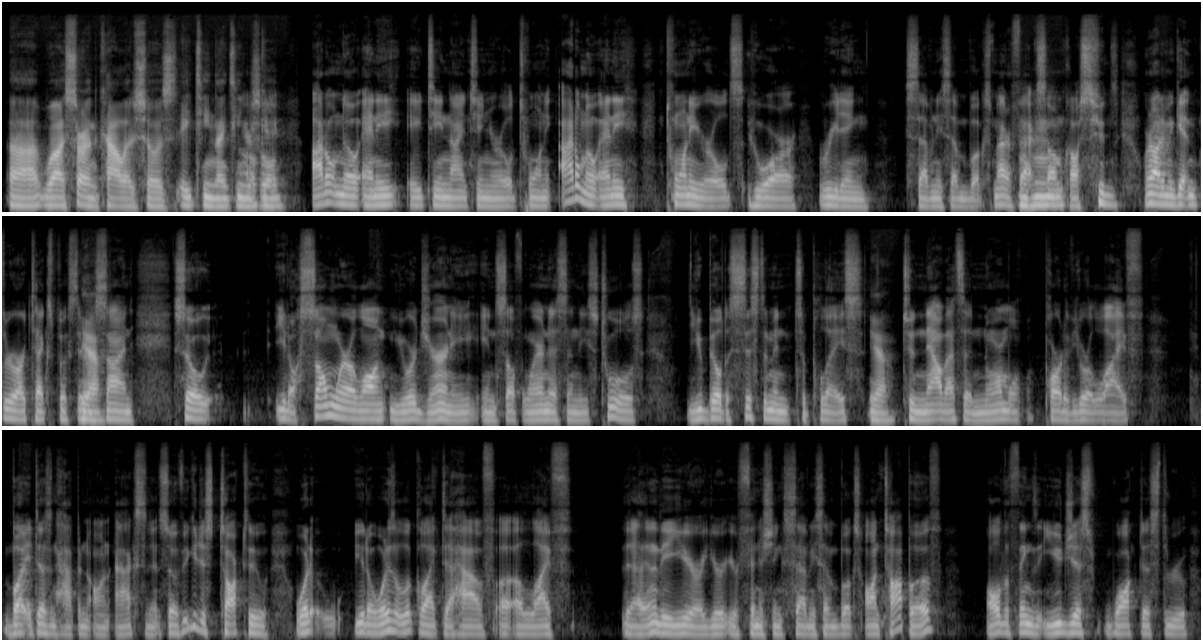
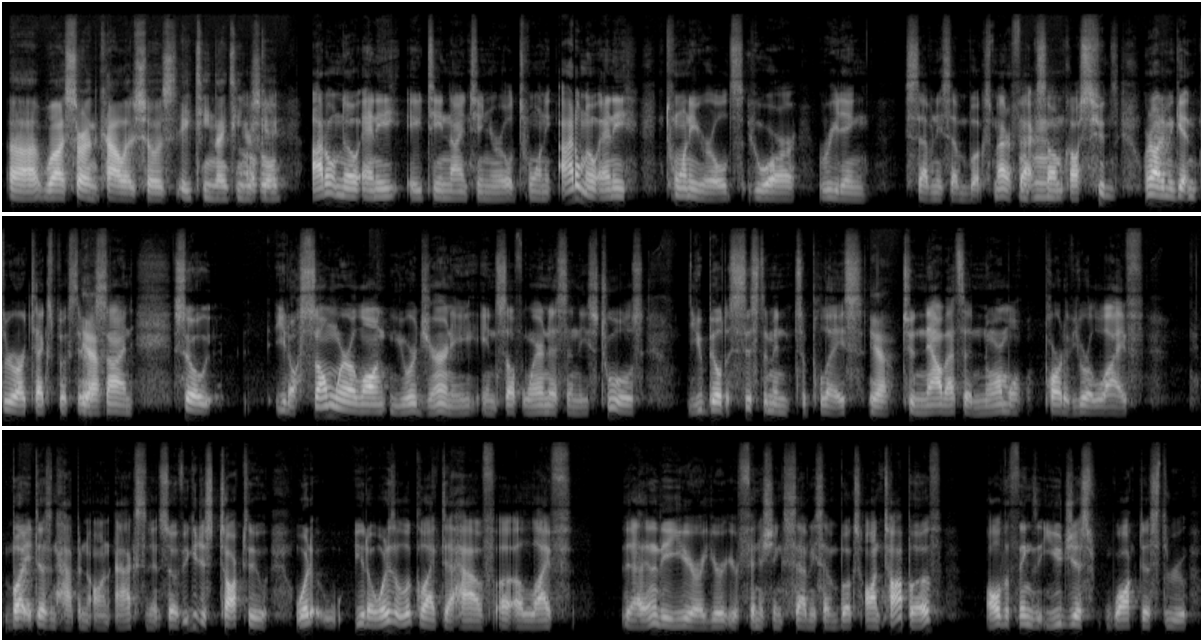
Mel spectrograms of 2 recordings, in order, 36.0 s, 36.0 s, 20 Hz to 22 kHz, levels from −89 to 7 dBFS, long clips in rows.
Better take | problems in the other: first | thin; very; fading below 400 Hz

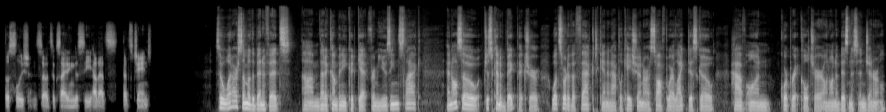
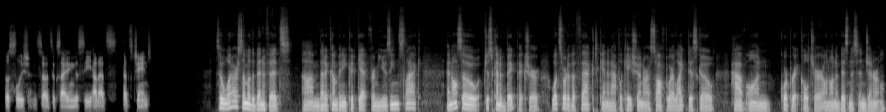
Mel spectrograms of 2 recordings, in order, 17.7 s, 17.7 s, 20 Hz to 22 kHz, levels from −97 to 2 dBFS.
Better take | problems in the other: first | muffled; very; fading above 3 kHz

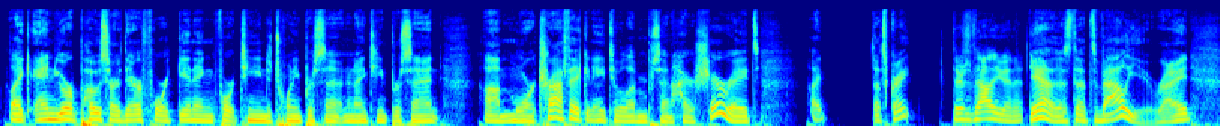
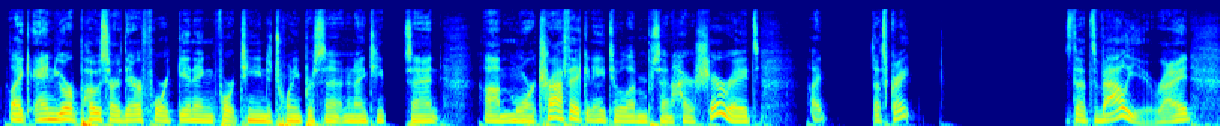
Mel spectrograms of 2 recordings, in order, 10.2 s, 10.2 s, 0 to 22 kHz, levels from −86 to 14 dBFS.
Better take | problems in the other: first | audio cutting out; at 3 s and at 8 s for 1 s

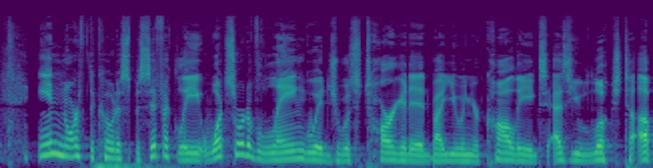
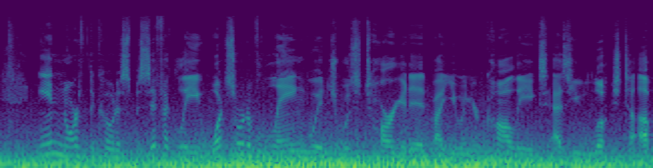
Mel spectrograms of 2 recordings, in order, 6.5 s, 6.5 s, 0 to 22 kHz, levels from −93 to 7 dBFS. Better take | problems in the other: first | wind noise on the microphone; heavy; 3 dB below the speech

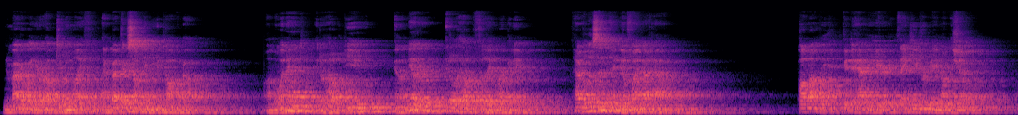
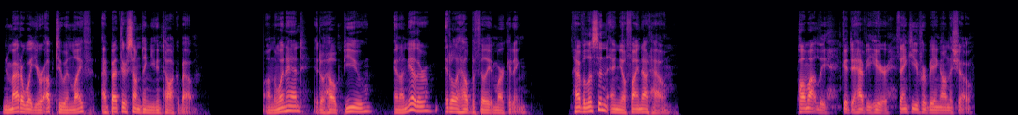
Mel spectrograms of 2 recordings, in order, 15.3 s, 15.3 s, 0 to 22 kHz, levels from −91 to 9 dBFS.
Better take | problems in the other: second | off-mic speech; far // room echo; strong; dies away in 2.2 s

